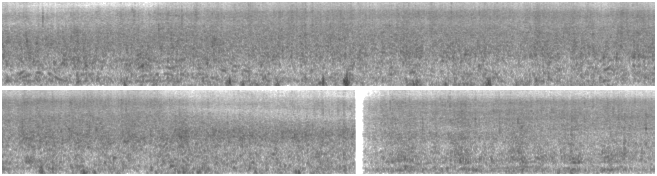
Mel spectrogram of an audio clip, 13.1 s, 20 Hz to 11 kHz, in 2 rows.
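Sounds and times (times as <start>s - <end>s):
running water rushing: 0.0s - 13.0s.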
